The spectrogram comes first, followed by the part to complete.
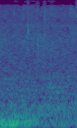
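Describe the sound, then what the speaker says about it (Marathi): Heavy rain pours steadily during a bike ride, a dense, continuous hiss with a low rumble underneath, loud and close for the whole brief moment. "एकदम छान पाऊस चालू झाला, एकदम जोरात."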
